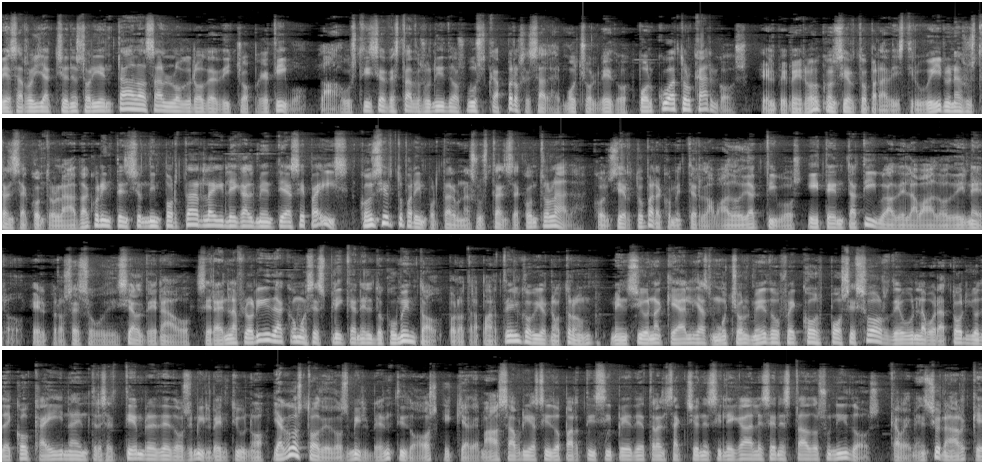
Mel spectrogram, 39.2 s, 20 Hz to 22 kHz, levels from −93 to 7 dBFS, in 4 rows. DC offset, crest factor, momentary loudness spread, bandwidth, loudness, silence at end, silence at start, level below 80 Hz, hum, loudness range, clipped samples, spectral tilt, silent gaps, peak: under 0.1%; 18 dB; 8 LU; 15.5 kHz; -18 LUFS; 0 s; 0 s; -42 dBFS; none; 3 LU; under 0.1%; -3.5 dB/octave; none; 0 dBFS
